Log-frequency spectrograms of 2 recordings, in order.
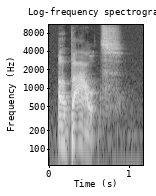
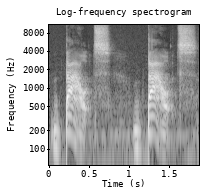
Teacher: So for example, when we have the word about, the stress is on the second syllable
